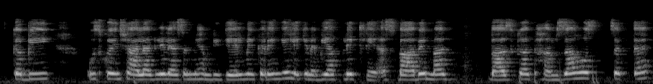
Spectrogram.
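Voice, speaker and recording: A woman's voice: on the high side, rough recording. A woman teaching a recitation lesson, explaining step by step and often checking in with her students. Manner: patient explaining, frequent "theek hai" check-ins, English terms mixed in. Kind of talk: online lesson lecture.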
